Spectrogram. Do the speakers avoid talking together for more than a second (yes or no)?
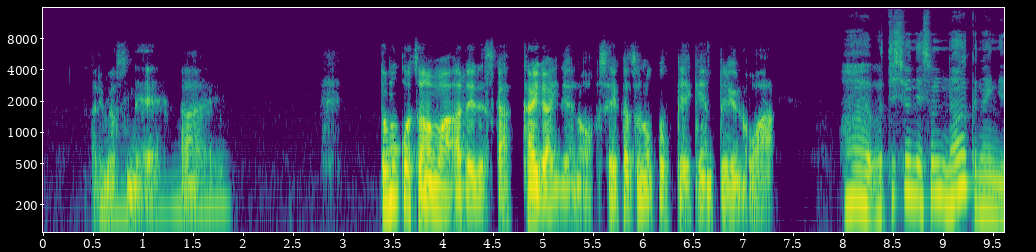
no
